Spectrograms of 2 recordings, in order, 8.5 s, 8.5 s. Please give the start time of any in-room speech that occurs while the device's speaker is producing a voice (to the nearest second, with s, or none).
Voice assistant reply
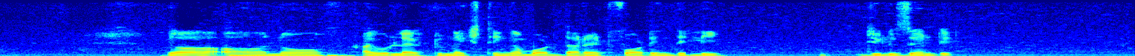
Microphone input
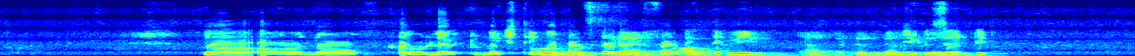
4 s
